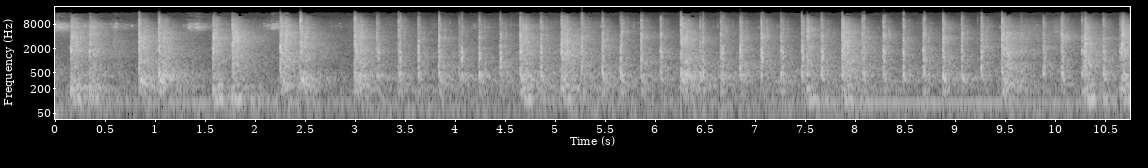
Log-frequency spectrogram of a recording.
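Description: Rhythmic percussive strikes in a Kathak performance, sharp taps and thumps. They come about one every 0.7 s at first, then quicken after about three seconds into a dense, even run of about four a second.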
